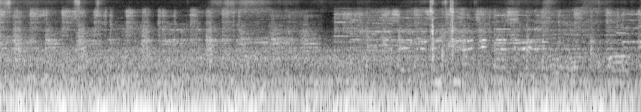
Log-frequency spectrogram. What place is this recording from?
car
